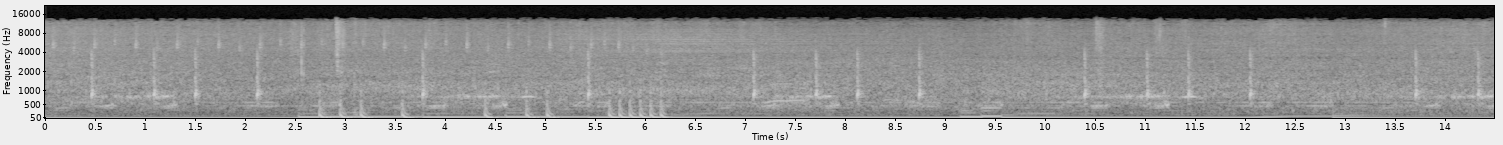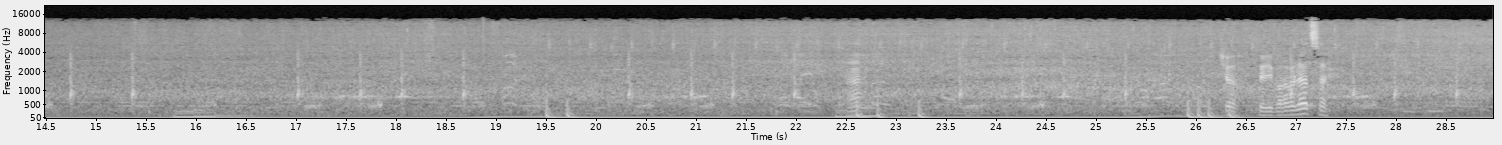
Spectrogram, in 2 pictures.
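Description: Shallow stream water rushing over flat rock, with background music over it. Bursts of low rumble come and go throughout.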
